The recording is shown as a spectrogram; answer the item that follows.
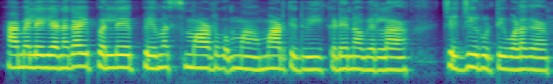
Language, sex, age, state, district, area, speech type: Kannada, female, 30-45, Karnataka, Gadag, rural, spontaneous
